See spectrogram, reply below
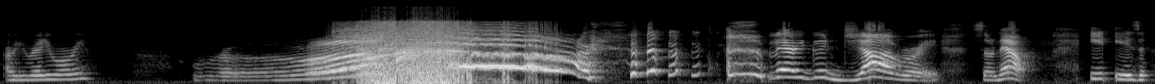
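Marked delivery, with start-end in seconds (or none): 1.9-3.7 getting louder. Acted. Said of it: "make your own crescendo with your roaring sounds". 3.8-7.0 deep shouted roar. Acted. Lion roar crescendo.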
